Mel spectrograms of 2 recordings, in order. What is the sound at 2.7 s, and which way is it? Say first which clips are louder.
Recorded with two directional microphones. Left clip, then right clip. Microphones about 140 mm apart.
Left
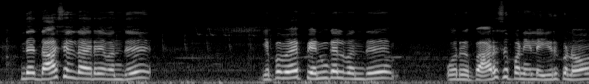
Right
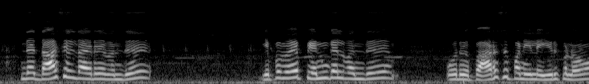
Speech: left 7 dB; 30° left (ahead or behind).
